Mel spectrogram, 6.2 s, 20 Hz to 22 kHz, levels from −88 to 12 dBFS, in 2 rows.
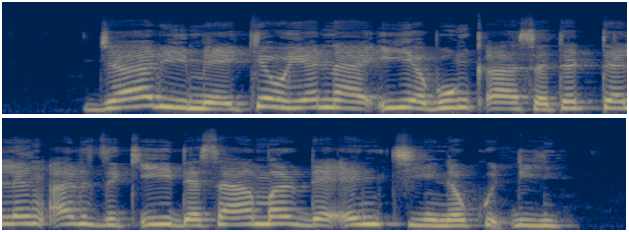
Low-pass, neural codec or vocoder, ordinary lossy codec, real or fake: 14.4 kHz; none; Opus, 64 kbps; real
